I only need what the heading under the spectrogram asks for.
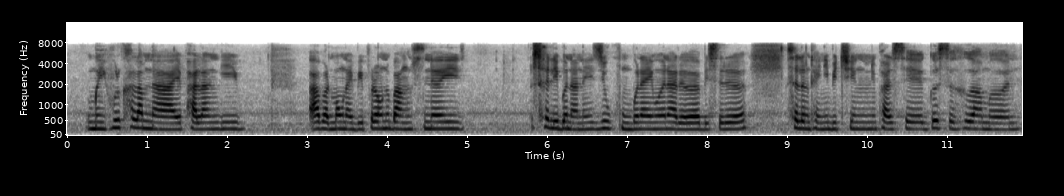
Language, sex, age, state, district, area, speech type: Bodo, female, 18-30, Assam, Kokrajhar, rural, spontaneous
